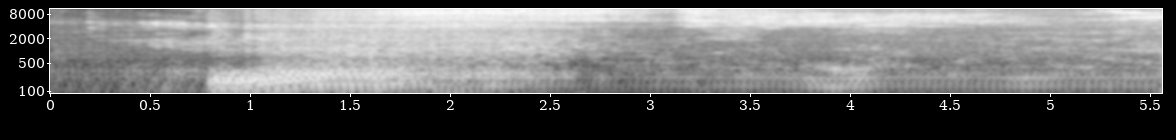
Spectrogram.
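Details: Norwood HD36v2 bandsaw mill with a Stellicut band, cutting 1x6 fence boards: the engine pulls down under load as the band hisses steadily through the log without chatter or squeal; a clean, even cut.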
